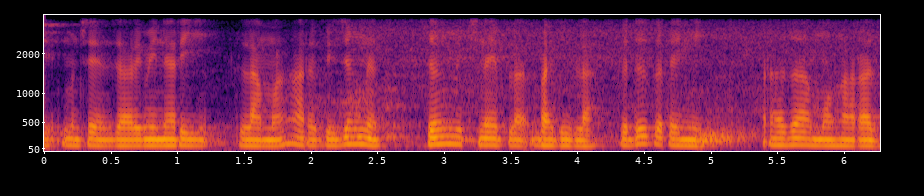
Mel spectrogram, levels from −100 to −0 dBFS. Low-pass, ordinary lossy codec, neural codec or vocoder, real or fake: 3.6 kHz; none; none; real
